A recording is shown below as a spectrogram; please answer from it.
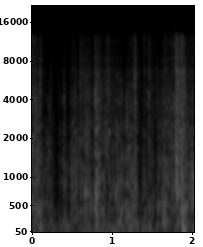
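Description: Brown kraft paper crinkling and rustling as it is pulled off the roll and spread over a small table, a dense crackle of many small clicks.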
